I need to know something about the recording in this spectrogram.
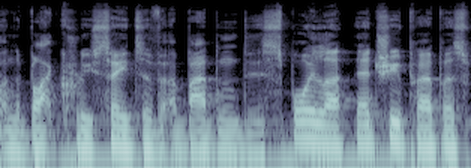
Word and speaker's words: Abaddon: the despoiler would then the correct biblical pronunciation is abaddon but i've never heard a 40k player say anything other than abaddon and also infamously use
